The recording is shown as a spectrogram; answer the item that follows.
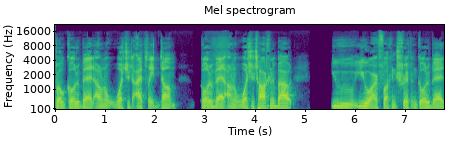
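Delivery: plain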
